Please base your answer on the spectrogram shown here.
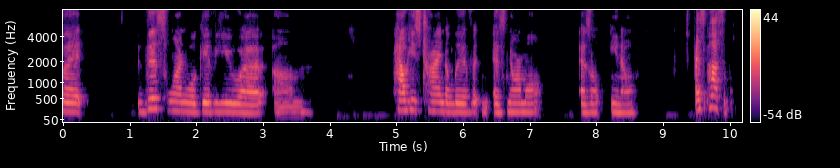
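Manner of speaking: choked-up voice catching with emotion. Parent talking about their own child in a book, choked up. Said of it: "I get choked up every time I talk about my own child".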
